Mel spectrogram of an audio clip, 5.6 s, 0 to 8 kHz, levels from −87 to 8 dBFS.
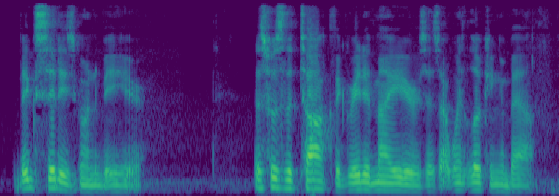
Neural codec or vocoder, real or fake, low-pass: vocoder, 44.1 kHz, 80 mel bands, Vocos; fake; 7.2 kHz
